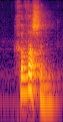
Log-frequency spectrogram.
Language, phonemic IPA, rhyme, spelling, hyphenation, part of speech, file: Dutch, /ɣəˈʋɑsən/, -ɑsən, gewassen, ge‧was‧sen, verb / noun, Nl-gewassen.ogg
- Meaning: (verb) past participle of wassen; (noun) plural of gewas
